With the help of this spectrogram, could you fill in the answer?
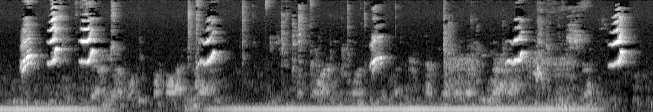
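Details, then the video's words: Javan mynas singing back and forth, a series of short rising whistled notes with bright overtones, repeated several times a second in bursts, over a steady low electrical hum. "Jalak Kebo Saling Berkicau"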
